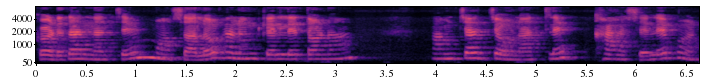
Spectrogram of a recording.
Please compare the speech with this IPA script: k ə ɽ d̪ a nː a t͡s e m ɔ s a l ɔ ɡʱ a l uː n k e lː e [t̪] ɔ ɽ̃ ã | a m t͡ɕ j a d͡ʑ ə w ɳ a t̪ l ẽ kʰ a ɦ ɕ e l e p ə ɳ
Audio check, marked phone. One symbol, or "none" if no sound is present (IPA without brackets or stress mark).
t̪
